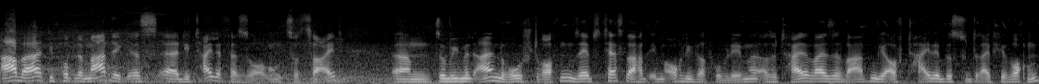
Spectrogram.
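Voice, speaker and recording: Over light background noise, a man speaks at a moderate pace with hardly any pauses and ordinary pitch variation. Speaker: interviewee. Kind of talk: interview answer. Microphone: lapel.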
